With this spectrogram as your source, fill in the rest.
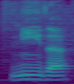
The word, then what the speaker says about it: neither: Neither and neither.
